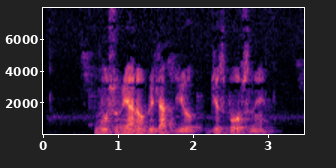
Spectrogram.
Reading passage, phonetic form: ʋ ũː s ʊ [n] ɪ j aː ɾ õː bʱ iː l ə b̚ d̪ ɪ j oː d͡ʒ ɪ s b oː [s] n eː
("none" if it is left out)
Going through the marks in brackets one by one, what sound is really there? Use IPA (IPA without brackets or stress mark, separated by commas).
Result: n, s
